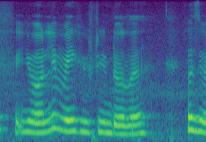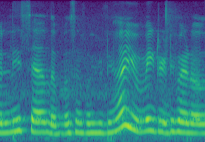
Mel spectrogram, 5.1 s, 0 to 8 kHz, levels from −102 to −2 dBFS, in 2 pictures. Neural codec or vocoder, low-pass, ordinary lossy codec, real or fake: none; none; none; real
